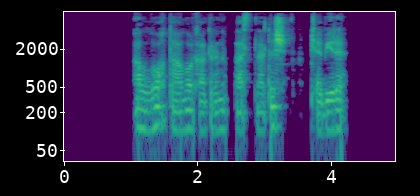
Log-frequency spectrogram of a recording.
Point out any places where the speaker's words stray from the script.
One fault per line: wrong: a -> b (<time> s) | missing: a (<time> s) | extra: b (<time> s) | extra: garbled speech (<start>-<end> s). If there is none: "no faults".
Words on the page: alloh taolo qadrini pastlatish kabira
no faults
